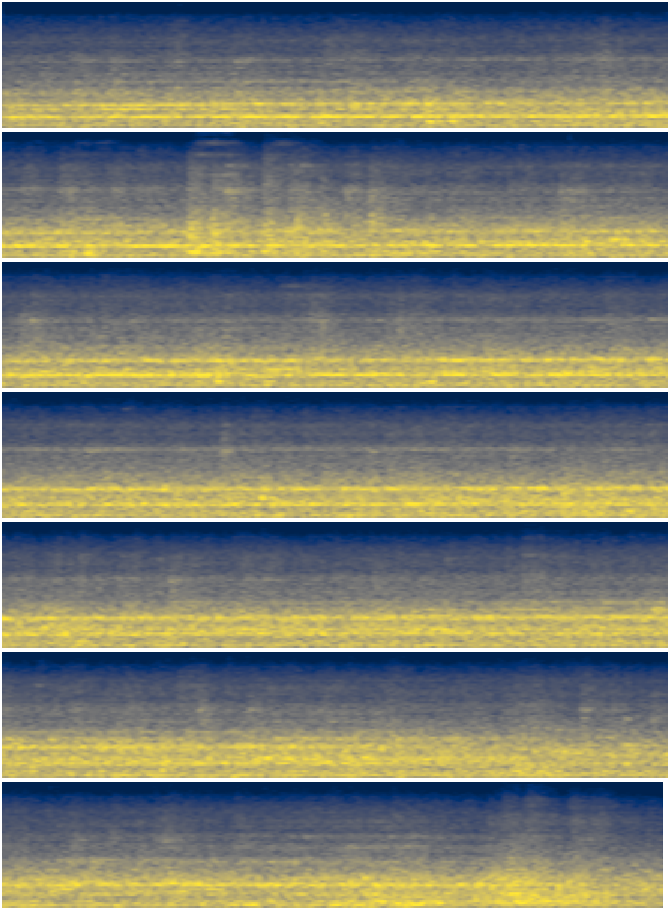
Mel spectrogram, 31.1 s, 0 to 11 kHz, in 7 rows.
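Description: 1972 Tube Stock Bakerloo line train heard from inside the carriage, running through the tunnel with a loud steady rumble. Over it, the traction motors' whine rises slowly as the train gathers speed, then holds near the end. A brief clack sounds about six seconds in.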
